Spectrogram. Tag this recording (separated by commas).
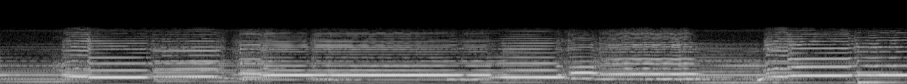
Music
